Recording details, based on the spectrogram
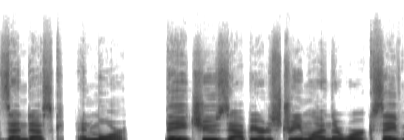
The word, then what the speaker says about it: Zapier: That's the reason why Zapier rhymes with happier. Bet you didn't know that. Now you know how to say it the right way, too.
